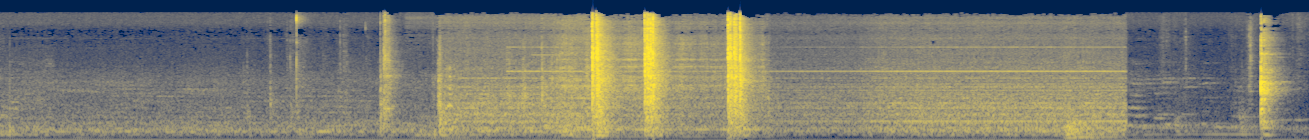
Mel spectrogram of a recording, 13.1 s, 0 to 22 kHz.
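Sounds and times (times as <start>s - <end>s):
laser printer running: 4.4s - 11.3s.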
